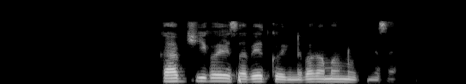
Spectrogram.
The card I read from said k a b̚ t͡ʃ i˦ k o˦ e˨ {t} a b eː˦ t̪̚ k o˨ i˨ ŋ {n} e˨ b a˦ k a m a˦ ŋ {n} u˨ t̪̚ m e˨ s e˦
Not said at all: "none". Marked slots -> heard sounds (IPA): s, n, n

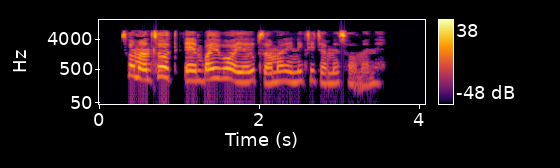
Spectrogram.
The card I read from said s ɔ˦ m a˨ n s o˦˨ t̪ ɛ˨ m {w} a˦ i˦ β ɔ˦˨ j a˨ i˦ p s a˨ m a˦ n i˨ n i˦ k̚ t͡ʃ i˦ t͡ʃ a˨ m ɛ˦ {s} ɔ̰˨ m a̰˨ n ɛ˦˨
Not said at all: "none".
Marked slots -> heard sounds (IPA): b, s

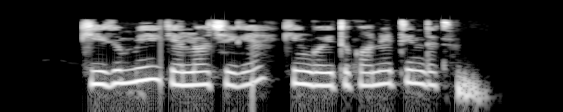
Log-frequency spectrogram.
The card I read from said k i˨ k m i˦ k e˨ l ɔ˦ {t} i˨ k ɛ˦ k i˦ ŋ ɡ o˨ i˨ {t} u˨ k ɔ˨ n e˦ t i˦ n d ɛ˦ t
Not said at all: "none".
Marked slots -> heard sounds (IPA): t͡ʃ, t

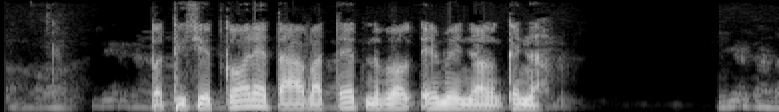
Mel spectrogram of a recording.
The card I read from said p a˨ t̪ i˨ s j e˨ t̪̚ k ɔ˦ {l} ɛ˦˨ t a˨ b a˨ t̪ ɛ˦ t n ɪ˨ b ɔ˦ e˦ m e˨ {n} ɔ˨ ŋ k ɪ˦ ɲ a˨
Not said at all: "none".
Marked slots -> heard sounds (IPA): ɾ, ɲ

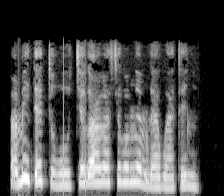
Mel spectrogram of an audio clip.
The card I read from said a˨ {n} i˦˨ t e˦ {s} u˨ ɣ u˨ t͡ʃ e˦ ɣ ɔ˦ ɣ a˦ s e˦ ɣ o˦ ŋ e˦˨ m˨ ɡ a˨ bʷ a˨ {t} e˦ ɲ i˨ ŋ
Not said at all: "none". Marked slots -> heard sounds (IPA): m, t, t

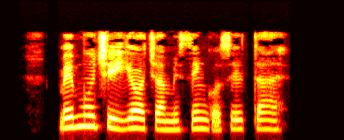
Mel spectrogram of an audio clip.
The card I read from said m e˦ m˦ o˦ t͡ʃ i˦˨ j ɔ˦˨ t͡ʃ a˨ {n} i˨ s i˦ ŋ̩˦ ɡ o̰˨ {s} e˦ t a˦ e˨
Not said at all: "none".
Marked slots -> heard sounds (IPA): m, s

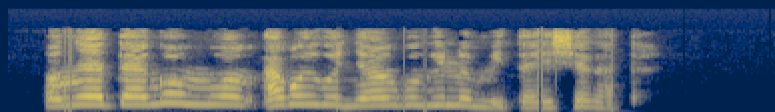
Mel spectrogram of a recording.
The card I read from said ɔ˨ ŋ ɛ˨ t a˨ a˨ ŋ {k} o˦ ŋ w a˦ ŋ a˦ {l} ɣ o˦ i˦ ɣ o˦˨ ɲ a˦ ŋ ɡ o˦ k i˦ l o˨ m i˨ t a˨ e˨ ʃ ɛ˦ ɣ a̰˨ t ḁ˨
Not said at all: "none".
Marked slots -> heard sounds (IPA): ɡ, none

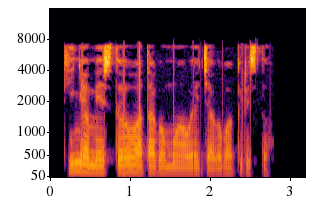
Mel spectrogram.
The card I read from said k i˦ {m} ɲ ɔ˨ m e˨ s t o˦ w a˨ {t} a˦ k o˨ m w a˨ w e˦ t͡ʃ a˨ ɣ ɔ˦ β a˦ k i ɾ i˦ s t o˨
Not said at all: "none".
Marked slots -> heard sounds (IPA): none, t

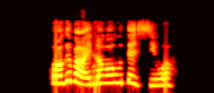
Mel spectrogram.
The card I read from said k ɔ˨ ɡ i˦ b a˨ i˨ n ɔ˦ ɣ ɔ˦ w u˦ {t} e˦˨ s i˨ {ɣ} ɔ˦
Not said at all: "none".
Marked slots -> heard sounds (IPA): t, w

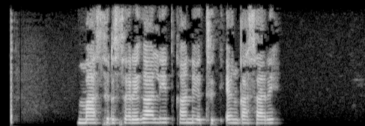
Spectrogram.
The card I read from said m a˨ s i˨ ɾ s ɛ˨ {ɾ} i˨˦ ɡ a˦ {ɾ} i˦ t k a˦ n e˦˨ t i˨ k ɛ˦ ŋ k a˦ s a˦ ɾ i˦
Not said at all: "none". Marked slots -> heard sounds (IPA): ɾ, l

